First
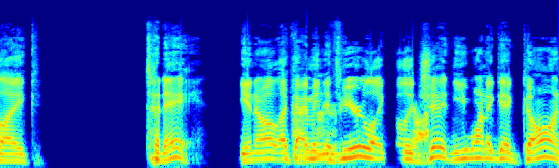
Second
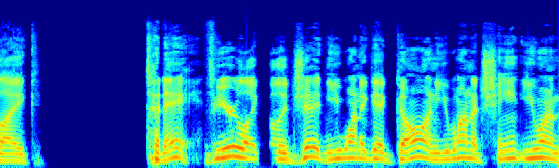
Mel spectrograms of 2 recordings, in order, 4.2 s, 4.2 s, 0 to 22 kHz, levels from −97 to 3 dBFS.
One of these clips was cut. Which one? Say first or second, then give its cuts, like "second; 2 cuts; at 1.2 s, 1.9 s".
second; 1 cut; at 1.6 s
